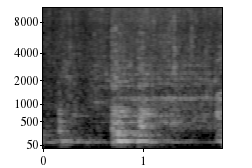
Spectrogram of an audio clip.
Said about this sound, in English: the pasta's drained out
